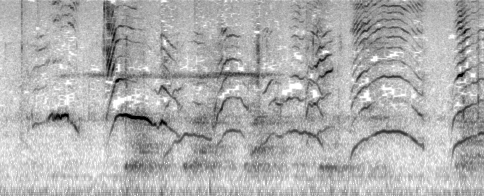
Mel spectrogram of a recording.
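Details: Newborn kittens in a wardrobe where their mother cat gave birth, calling in a busy overlapping chorus of thin, high, arched mews that rise and fall, several voices at once, indoors in a small room.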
